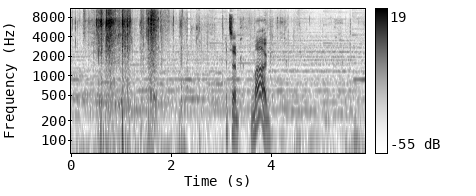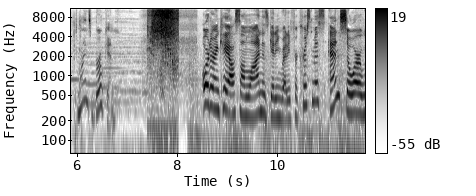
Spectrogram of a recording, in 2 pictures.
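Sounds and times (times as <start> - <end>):
gift wrapping paper being torn open: 0.0 - 2.4, 7.4 - 8.0
speech: 3.1 - 4.2, 6.0 - 6.9, 8.5 - 11.7.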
